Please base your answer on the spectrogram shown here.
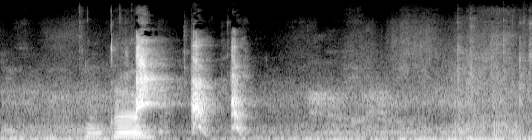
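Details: Jealous young Maltese female barking at her mother dog: a low rumbling start gives way to three sharp, loud barks in quick succession, then soft background murmur.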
